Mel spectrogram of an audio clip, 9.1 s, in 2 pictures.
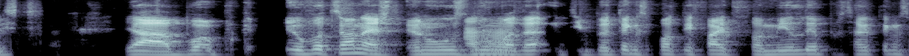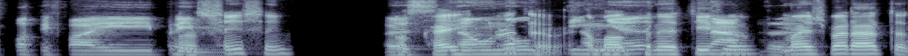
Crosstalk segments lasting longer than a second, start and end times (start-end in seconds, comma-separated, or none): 6.5-8.6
